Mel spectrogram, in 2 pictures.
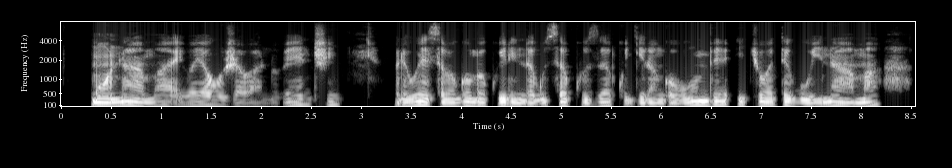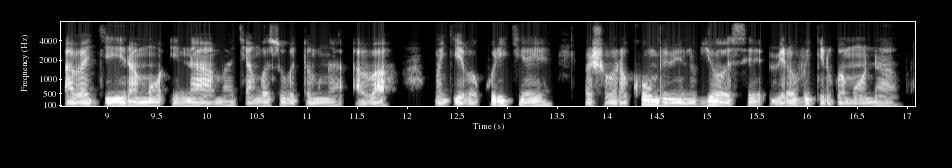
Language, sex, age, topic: Kinyarwanda, male, 18-24, government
